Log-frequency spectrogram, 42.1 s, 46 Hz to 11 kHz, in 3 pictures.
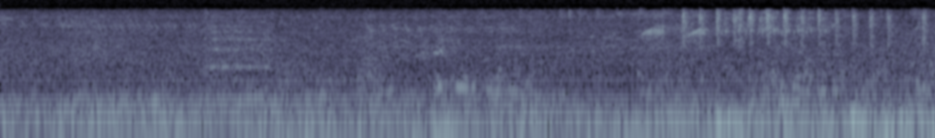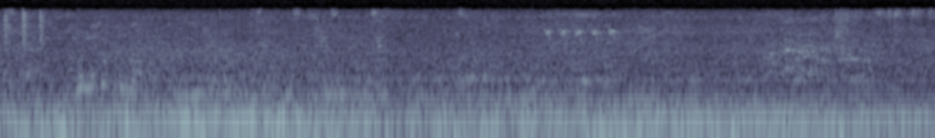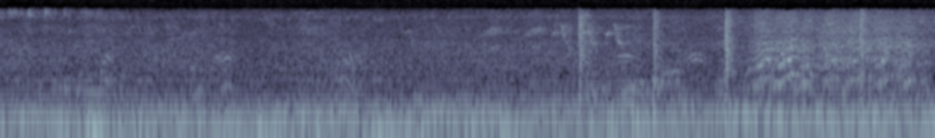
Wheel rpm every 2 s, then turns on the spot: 0, 0, 0, 0, 0, 0, 0, 0, 0, 0, 0, 0, 0, 0, 0, 0, 0, 0, 0, 0, 0.
none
